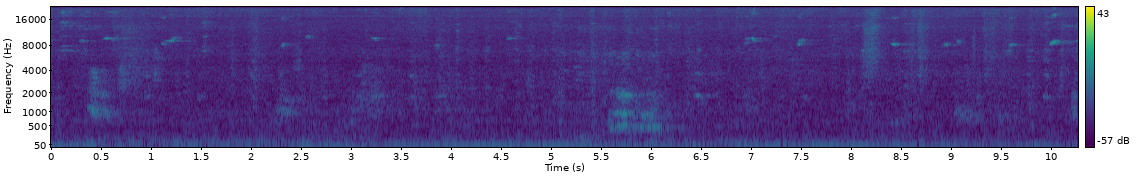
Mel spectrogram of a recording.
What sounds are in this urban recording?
dog barking or whining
